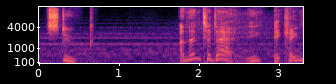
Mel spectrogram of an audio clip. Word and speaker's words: Stuk: to be stook it it looks like it should be stuck but without a c and I don't want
